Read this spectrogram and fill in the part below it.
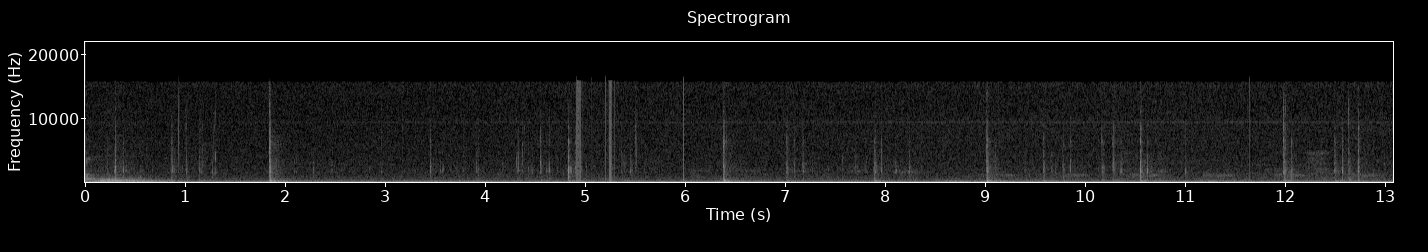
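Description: Salesmen's names are typed into an Excel sheet on a computer keyboard: a steady run of quiet, close keystroke clicks with irregular spacing and a few sharper taps, over faint room hum.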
